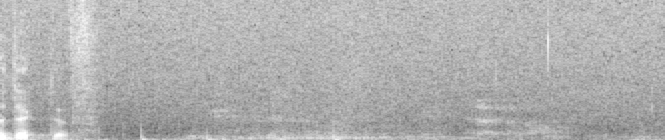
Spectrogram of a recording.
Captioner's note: laughter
